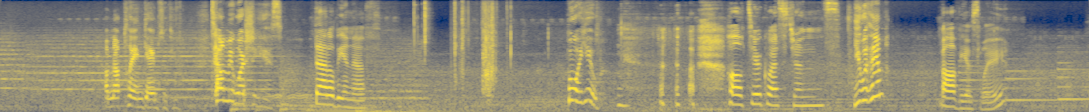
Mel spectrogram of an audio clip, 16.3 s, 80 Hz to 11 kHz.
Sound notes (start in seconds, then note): 7.1 gun clicks; 9.6 laughs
